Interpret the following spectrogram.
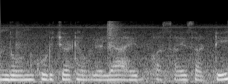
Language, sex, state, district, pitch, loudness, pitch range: Marathi, female, Maharashtra, Mumbai Suburban, 215 Hz, -14 LUFS, 210-225 Hz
